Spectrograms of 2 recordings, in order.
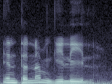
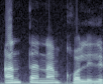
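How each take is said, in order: First: It is said with a 'g' sound in 'gilil'. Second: It is said with a 'q' sound in 'qalil'. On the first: This is the regional everyday form. "সৌদির আঞ্চলিক ভাষা" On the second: This is the formal standard form. "এটা আরবি শুদ্ধ ভাষা"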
